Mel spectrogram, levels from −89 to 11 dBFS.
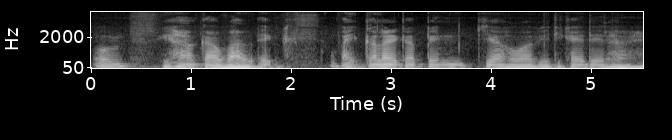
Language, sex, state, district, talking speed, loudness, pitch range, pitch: Hindi, male, Arunachal Pradesh, Lower Dibang Valley, 175 wpm, -20 LUFS, 100-115 Hz, 110 Hz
